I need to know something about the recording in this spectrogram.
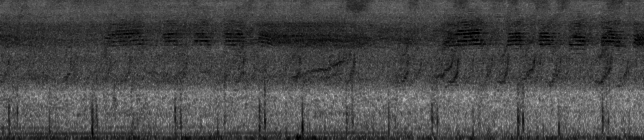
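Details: Steady high-pitched cicada drone in a mountain forest as summer ends and the air cools, with some wavering pulses near the top, over regular footsteps on a gravel forest track.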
